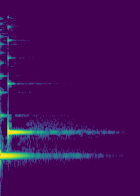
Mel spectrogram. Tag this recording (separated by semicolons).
bell; Synth; Video-Game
